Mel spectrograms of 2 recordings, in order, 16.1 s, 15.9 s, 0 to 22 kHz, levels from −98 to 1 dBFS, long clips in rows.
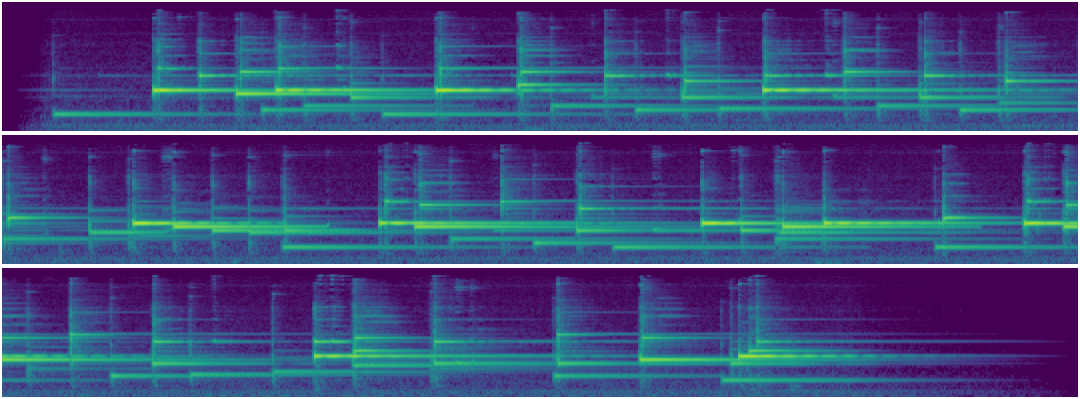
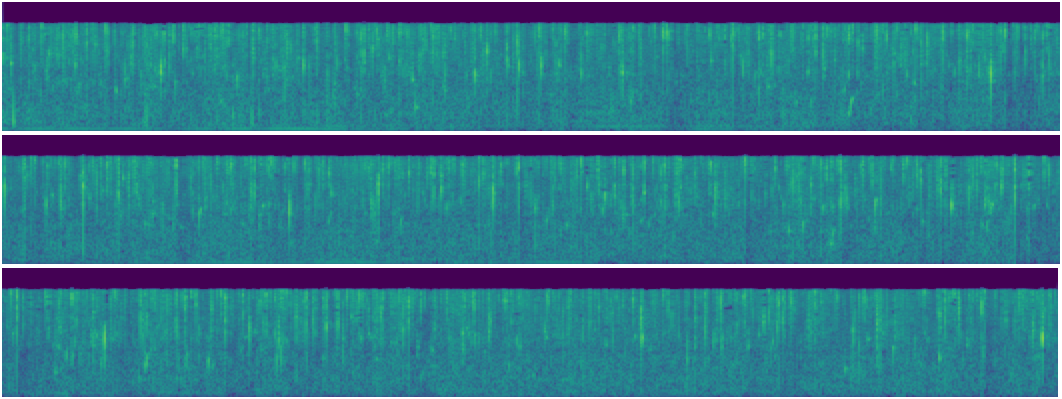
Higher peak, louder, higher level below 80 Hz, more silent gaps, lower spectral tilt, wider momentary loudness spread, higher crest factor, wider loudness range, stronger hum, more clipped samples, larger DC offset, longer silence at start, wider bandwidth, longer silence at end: second, -6 dBFS vs 0 dBFS; about the same, -21 LUFS vs -23 LUFS; second, -70 dBFS vs -64 dBFS; neither; first, 0 dB/octave vs 1.5 dB/octave; first, 16 LU vs 2 LU; second, 16 dB vs 26 dB; first, 4 LU vs 1 LU; first, 50 Hz at -70 dBFS vs none; neither; neither; first, 0.25 s vs 0 s; first, 16.5 kHz vs 12 kHz; first, 1 s vs 0 s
